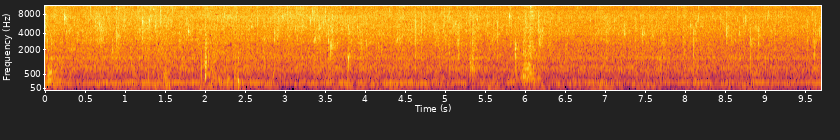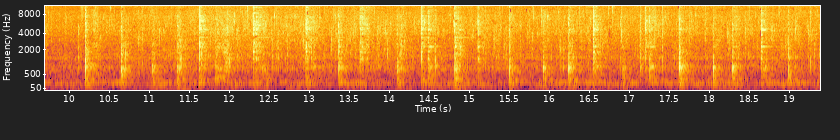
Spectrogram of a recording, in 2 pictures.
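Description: Onion and coriander fry in a pan for a drumstick-leaf and toor dal stir-fry, with a constant soft sizzle and frequent spatula scrapes that grow louder and busier toward the end.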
